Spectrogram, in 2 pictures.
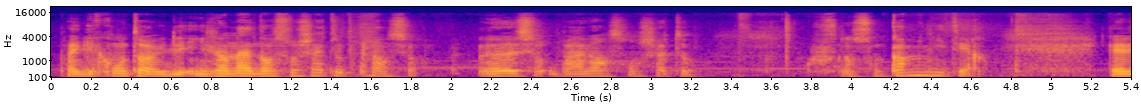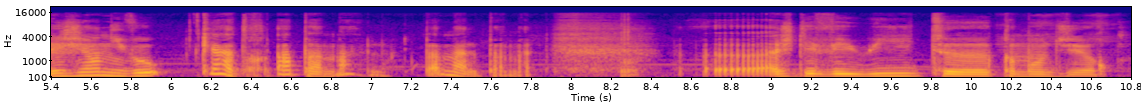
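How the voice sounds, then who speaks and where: A man's voice: mid-range voice, fairly quick. A man giving casual, joking commentary over a video game, rambling into side remarks. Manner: chatty, joking, rambling asides.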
